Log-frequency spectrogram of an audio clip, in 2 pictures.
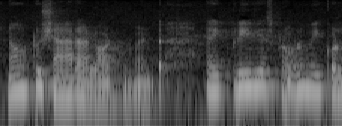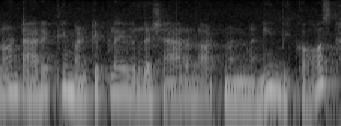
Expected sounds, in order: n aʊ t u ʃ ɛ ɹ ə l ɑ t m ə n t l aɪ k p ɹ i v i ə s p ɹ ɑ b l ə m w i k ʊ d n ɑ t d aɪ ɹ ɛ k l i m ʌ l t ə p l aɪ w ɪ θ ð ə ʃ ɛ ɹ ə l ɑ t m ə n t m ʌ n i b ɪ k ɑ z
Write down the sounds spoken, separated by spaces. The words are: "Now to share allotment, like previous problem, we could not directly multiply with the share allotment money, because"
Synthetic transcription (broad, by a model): n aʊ t u ʃ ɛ ɹ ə l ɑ t m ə n t l aɪ k p ɹ i v i ə s p ɹ ɑ b l ə m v i k ʊ d n ɑ t d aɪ ɹ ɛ k l i m ʌ l t ə p l aɪ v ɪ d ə ʃ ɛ ɹ ə l ɑ t m ə n t m ʌ n i b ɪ k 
